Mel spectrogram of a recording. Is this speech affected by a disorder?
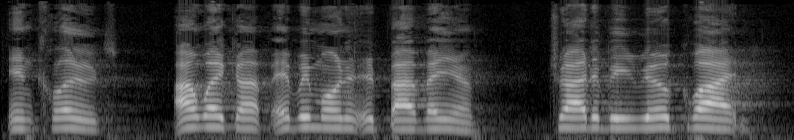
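Yes: cerebral palsy; not birth defects.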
